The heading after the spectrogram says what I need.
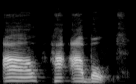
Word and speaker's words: על האבות: Call this one here concerning the fathers in Hebrew pronounced as al ha abote.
